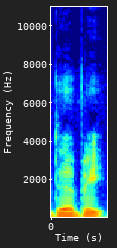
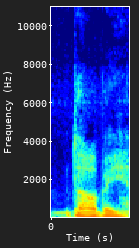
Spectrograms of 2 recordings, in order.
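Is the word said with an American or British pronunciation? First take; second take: American; British. First: The word has an American pronunciation. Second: The word has a British pronunciation.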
